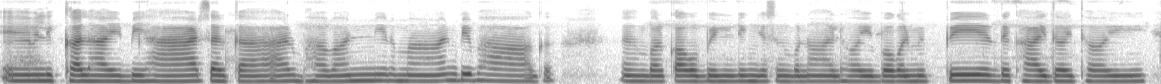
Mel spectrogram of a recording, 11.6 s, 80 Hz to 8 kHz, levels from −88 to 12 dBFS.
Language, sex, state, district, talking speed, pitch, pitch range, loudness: Bajjika, female, Bihar, Vaishali, 110 wpm, 195 Hz, 190-200 Hz, -28 LUFS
